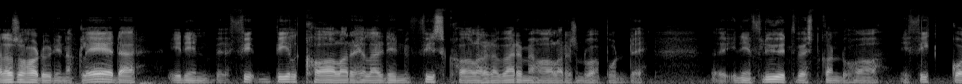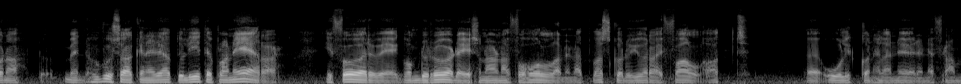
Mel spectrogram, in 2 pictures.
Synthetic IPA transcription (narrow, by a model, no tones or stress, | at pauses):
ɛlːəʂɔɦaɖɵd̪iːnakʰleːd̪əɾɪd̪ɪnfbilkhɑːlaɾəɛlːəɾɪd̪ɪnfɪskhɑːlaɾəɛlːɾvæɾməɦɑːlaɾəsɔmd̪ɵhaɾpʰɔt̪d̪ɛ | ɪ̰d̪ɪnflyːt̪vɛst̪kʰand̪ʉɦɑː | ɪfɪkːʊɳa | mɛnhʉːvɵd̪sɑːkənæɖɛat̪̚d̪ɵliːt̪əpʰlaneːɾa̰ɾ | ɪfœːɾveːɡɔmd̪ʉɾœːɖɛjsɔnadɛnæːɾfœɾɦɔlːand̪ənat̪vaskad̪ʉjœːɾaɪfalːa̰t̪ | uːlʏkːanheːlanøːd̪ənæɾfɾamː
